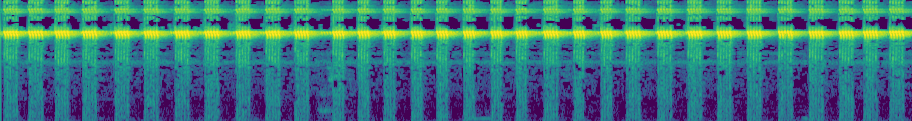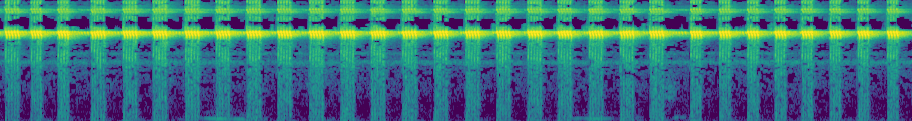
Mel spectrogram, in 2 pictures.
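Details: Cricket chirping steadily, a pure high-pitched trill pulsed in rapid regular bursts, about three per second, continuing unbroken throughout with a faint higher overtone; no other sounds.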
